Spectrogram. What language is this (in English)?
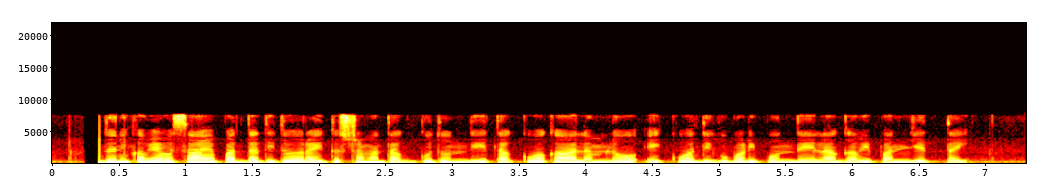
Telugu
